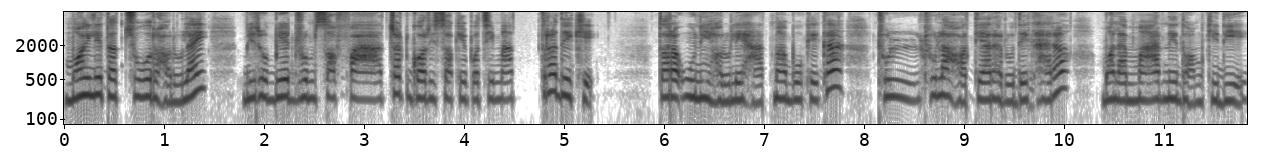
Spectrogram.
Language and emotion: Nepali, fearful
